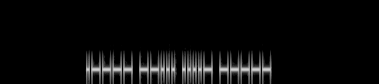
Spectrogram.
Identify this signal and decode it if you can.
Morse code, heard as a keyed tone, about 44 wpm, 700 Hz. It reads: 1740
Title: Numbers - 4-Digit 45wpm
